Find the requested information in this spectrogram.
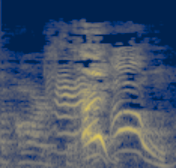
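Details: Kitten giving loud, sharp meows indoors, two arched cries that rise then fall, the first strong and piercing, the second shorter and sliding down at the close.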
